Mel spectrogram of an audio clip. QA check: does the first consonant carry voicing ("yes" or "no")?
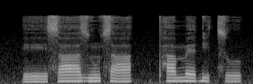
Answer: no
